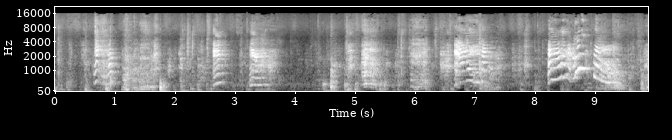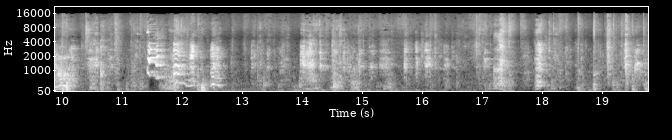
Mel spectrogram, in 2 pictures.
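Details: Akita Inu pair Aala, 14 months, and puppy Olavi, 2 months, playing together in 2023: continuous scuffling growls mixed with whines and high yelping squeals that rise and fall, near-constant rough-and-tumble noise with short pauses.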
